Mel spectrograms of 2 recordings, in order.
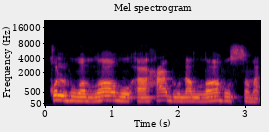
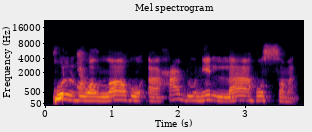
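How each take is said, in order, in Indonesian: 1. Huruf nun tersambung dengan vokal a. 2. Huruf nun tersambung dengan vokal i. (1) "Walaupun secara bunyi mungkin agak aneh ya" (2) "kasrah yang ada di huruf nun ini sebenarnya adalah harkat takhallus"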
